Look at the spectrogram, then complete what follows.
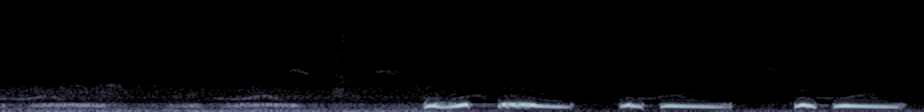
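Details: Spotted dove calling while being followed, used to call in other birds: soft low cooing notes in the background, then a loud series of short hooked coos each followed by a longer drawn-out coo, with quiet low rumble underneath.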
